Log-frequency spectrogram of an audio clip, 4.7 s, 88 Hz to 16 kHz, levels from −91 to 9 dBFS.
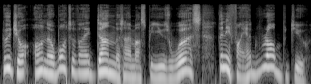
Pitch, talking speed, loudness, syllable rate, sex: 170 Hz, 245 wpm, -18 LUFS, 5.2 syllables/s, male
